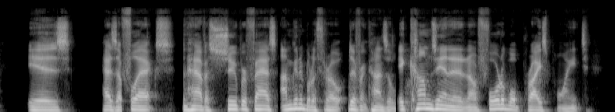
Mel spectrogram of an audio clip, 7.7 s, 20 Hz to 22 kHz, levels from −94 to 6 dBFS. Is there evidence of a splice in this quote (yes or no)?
yes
